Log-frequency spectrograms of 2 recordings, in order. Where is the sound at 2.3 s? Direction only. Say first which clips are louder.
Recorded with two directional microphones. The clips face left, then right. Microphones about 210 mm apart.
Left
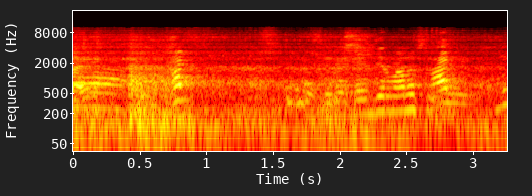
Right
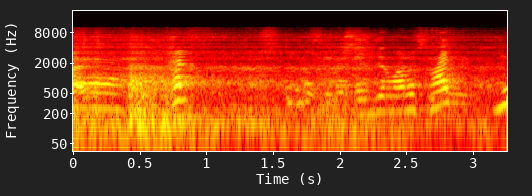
Left 2 dB; 65° left (ahead or behind).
